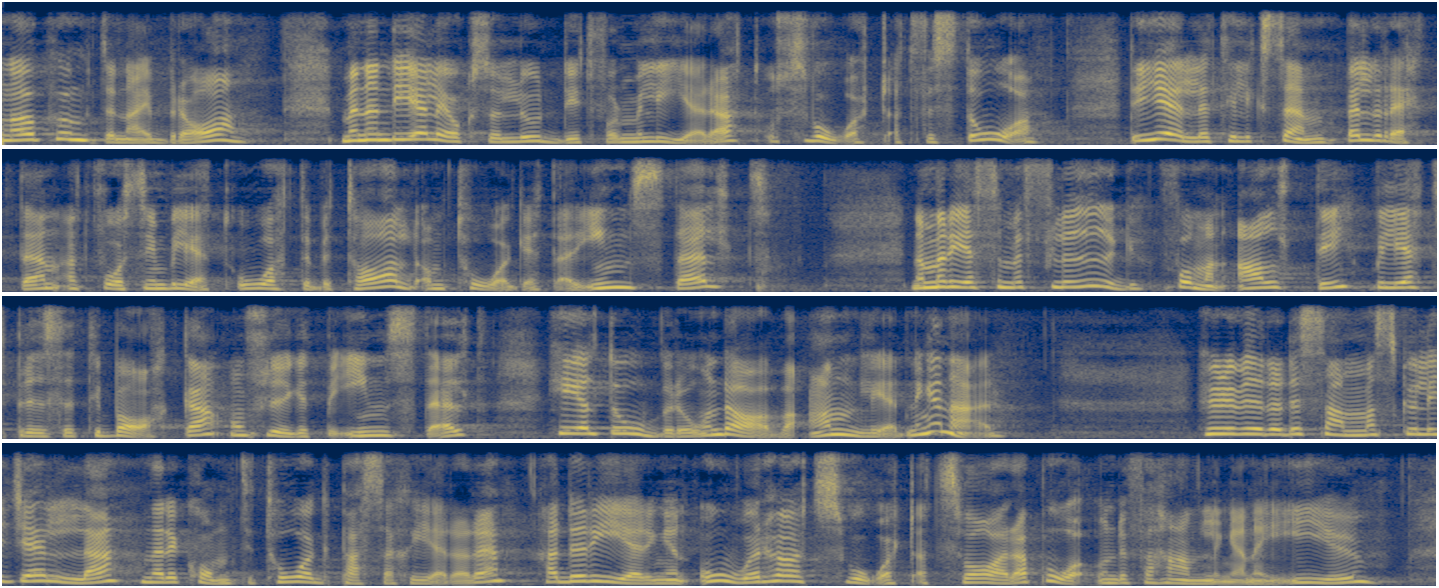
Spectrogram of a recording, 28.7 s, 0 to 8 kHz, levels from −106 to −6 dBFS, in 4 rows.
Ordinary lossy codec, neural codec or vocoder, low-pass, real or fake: none; autoencoder, 48 kHz, 128 numbers a frame, DAC-VAE, trained on Japanese speech; 7.2 kHz; fake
